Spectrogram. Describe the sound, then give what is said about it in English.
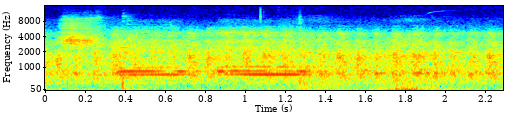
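A brief train sound effect with a whistle-like tone over rumbling, hissing rail noise, loud, lasting a couple of seconds with no talking. “Give me the choo-choo train real quick.”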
